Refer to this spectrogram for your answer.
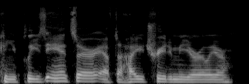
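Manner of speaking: ordinary talk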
